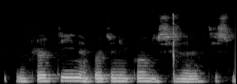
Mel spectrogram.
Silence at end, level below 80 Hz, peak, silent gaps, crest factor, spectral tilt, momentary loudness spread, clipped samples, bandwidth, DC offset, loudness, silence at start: 0 s; -66 dBFS; -6 dBFS; none; 18 dB; -6.5 dB/octave; 5 LU; under 0.1%; 11.5 kHz; under 0.1%; -24 LUFS; 0.15 s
